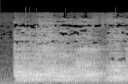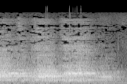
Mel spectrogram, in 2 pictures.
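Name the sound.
lion roaring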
